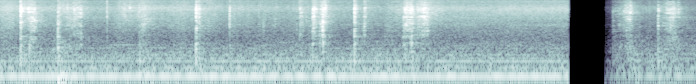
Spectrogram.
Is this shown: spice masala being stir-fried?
yes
